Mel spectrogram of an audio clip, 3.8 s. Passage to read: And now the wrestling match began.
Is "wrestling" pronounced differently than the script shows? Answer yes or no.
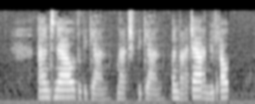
yes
